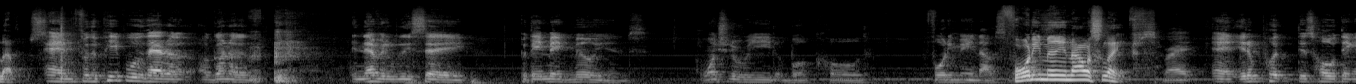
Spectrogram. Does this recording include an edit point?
no; 0 cuts

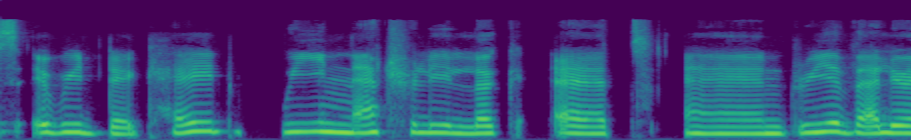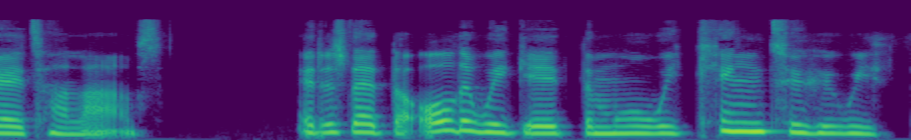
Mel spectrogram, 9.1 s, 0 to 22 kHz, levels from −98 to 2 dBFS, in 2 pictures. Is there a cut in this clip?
yes; 1 cut; at 6.3 s

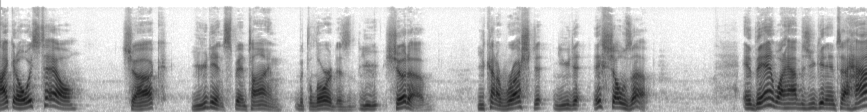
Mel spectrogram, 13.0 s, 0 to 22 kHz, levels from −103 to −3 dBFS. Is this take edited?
yes; 1 cut; at 8.8 s

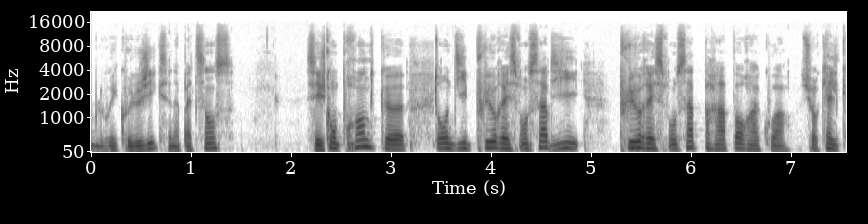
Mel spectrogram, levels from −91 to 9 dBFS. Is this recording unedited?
no; 3 cuts; at 2.3 s, 3.4 s, 4.6 s

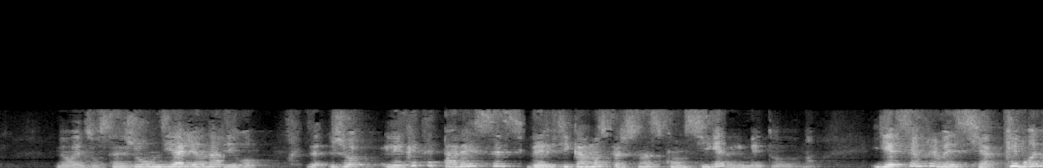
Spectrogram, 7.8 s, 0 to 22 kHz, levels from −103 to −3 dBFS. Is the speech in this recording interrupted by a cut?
yes; 5 cuts; at 1.7 s, 3.0 s, 3.9 s, 4.6 s, 5.4 s

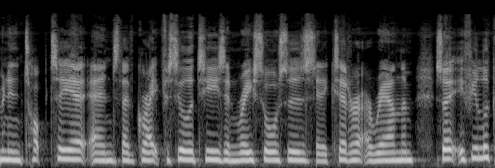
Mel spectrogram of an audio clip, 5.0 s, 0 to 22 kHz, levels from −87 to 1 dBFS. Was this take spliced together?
yes; 2 cuts; at 1.4 s, 3.2 s

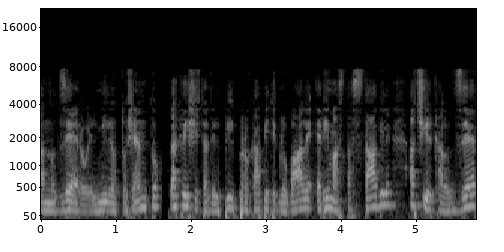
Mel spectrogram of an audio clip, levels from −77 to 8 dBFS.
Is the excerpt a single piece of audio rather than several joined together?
yes; 0 cuts

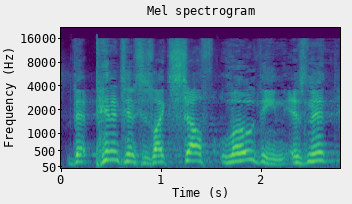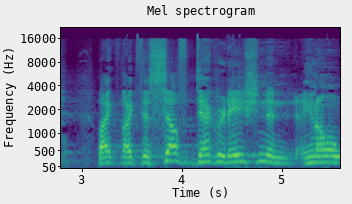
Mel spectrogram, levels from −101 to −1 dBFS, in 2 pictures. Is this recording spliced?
no; 0 cuts

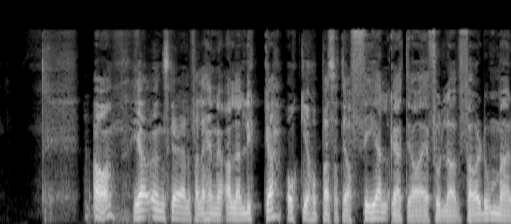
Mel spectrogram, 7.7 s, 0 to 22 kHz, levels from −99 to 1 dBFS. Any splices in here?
yes; 1 cut; at 5.8 s

